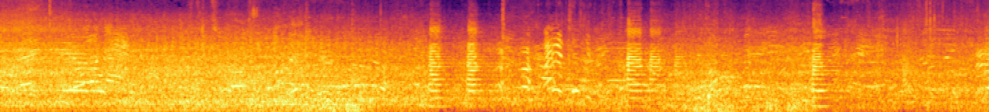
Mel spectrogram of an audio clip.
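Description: A truck engine rumbles as it rolls slowly past.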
